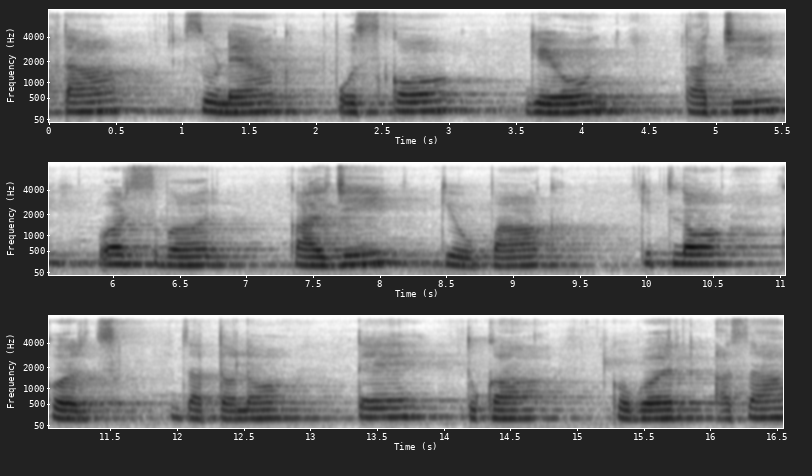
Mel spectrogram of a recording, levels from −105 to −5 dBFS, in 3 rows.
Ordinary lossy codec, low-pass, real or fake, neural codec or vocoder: none; 7.2 kHz; real; none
